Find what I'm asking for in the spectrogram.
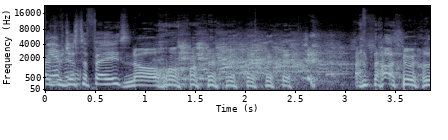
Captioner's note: laughs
